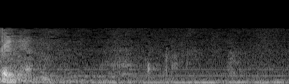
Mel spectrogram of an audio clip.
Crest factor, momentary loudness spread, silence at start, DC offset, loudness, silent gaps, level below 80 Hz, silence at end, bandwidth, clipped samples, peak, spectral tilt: 24 dB; 9 LU; 0 s; under 0.1%; -29 LUFS; none; -44 dBFS; 0 s; 5.8 kHz; under 0.1%; -2 dBFS; -8 dB/octave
